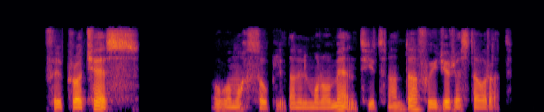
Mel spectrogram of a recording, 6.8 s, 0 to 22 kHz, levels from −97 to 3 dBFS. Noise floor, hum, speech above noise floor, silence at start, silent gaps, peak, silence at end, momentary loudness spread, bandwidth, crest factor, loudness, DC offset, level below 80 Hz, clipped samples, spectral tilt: under -90 dBFS; none; over 63 dB; 0.6 s; 1.74-2.64 s, 6.26-6.31 s; -8 dBFS; 0.45 s; 11 LU; 8.2 kHz; 20 dB; -27 LUFS; under 0.1%; -70 dBFS; under 0.1%; -4 dB/octave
